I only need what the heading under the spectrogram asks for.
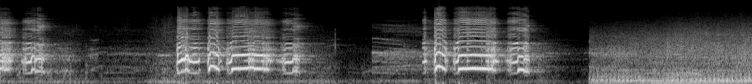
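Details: Roosters crowing, Vietnamese and American Sil birds: a short opening crow then two long, loud, clearly harmonic crows a couple of seconds apart, ending in steady hiss-like background noise.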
